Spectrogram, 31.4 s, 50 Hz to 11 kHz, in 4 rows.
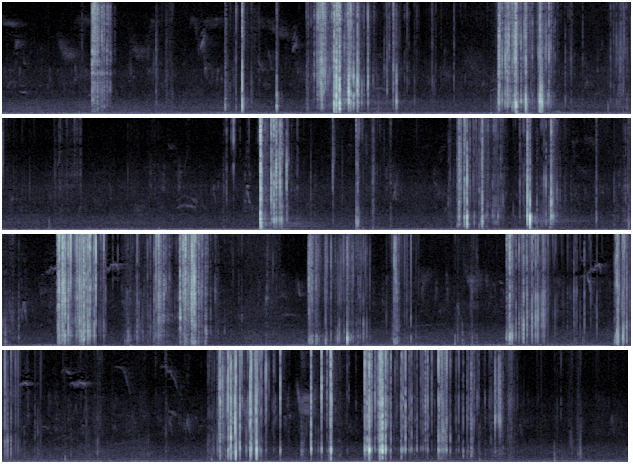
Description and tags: cracking walnuts underfoot
Stepping on walnuts. Tascam dr100 mkiii.
crack, cracking, crunch, crunchy, stepping, walnuts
